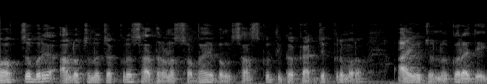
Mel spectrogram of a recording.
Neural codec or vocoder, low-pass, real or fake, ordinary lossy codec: vocoder, 44.1 kHz, 128 mel bands every 256 samples, BigVGAN v2; 7.2 kHz; fake; none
